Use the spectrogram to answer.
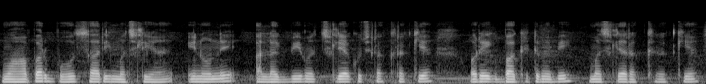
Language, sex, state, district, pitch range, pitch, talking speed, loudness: Hindi, male, Uttar Pradesh, Shamli, 120-130 Hz, 125 Hz, 195 wpm, -19 LUFS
